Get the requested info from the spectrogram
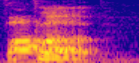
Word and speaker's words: Fabre: Archbishop Fobb. – Yes, F-A-B-R-E, and the R-E is silent.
